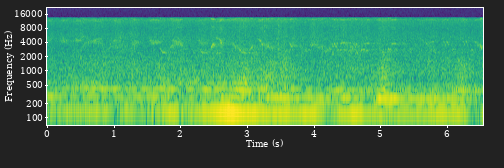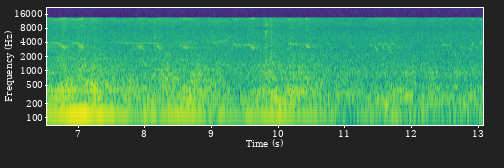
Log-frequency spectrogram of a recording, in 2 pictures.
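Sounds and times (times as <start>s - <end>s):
small birds chirping: 11.3s - 13.0s.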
